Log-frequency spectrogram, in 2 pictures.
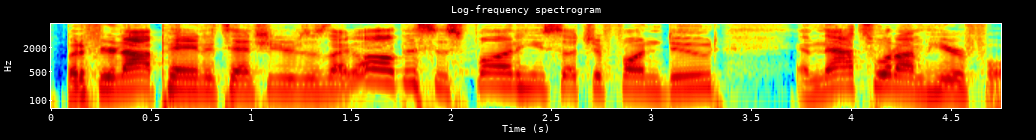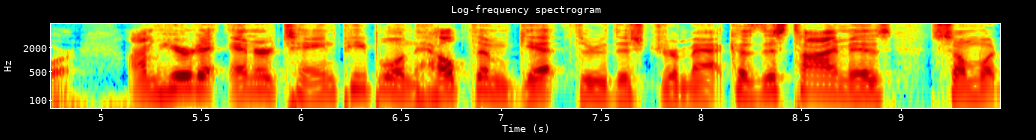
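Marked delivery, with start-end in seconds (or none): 1.5-3.4 higher-pitched, lightly mimicked easy approval; carefree viewer. Imagined viewer casually enjoying his videos, lightly mimicked carefree approval. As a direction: lightly imitate an easily entertained fan.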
